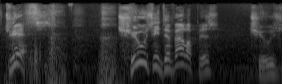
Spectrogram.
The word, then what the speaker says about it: GIF: Acronym's pronunciation is determined by the creator of the said acronym, like a proper name. In this case, the creator of the graphics interchange format, Steve Wilhite, says it's GIFs.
